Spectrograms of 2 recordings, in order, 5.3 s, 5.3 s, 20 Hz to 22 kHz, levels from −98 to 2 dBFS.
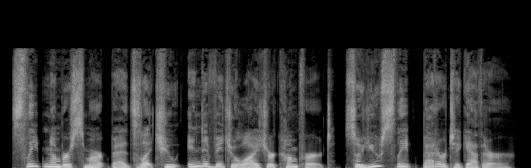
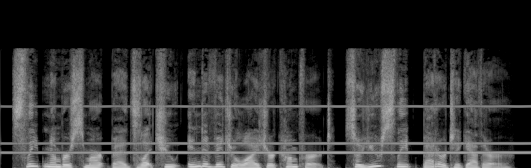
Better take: first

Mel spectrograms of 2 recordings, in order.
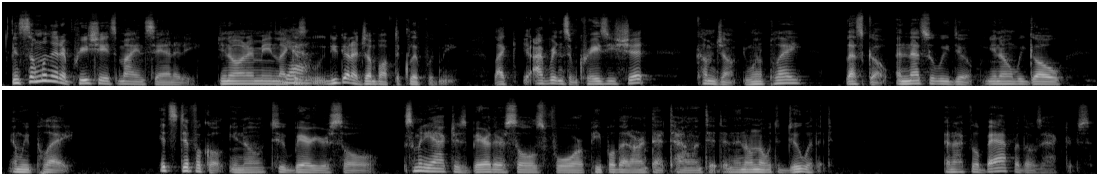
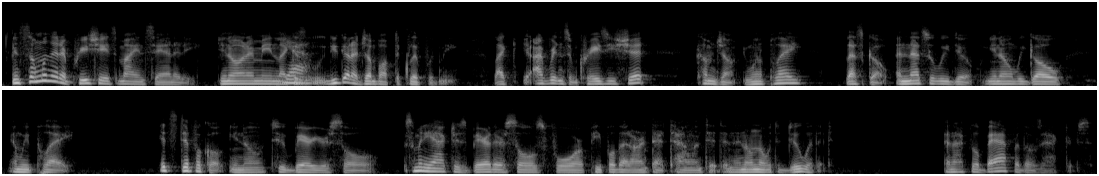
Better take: first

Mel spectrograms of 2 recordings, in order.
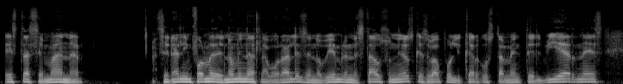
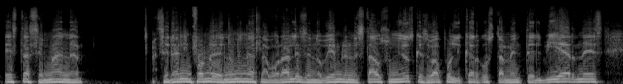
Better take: first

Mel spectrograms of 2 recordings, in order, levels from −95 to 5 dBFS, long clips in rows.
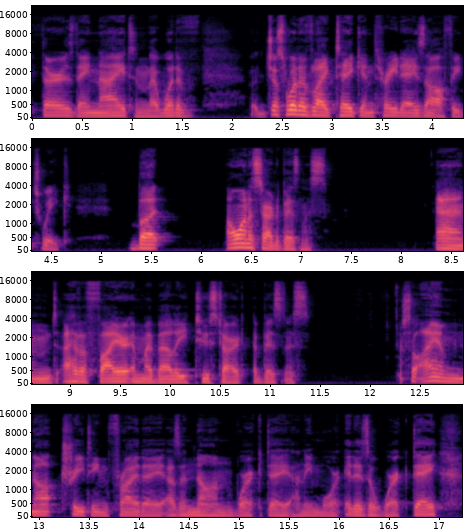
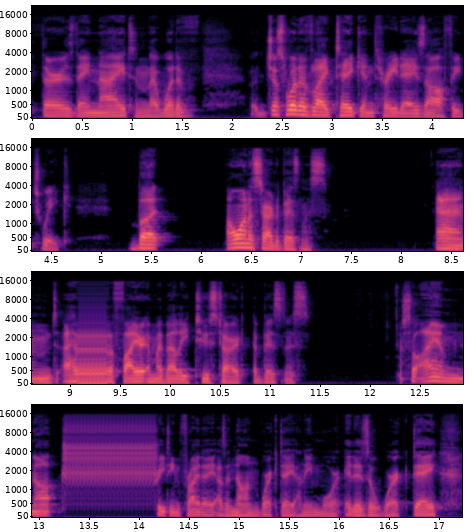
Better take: first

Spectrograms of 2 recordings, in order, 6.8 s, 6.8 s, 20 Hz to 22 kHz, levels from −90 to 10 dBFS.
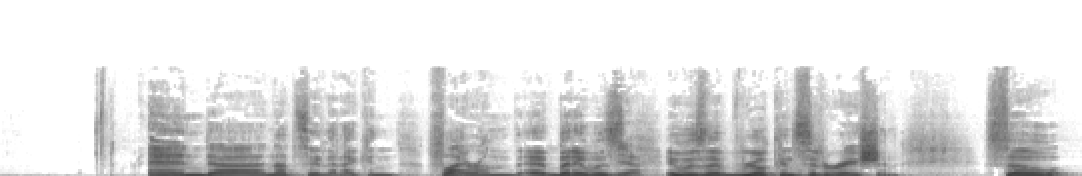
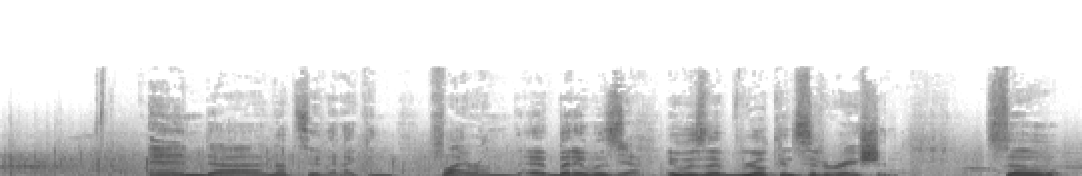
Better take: first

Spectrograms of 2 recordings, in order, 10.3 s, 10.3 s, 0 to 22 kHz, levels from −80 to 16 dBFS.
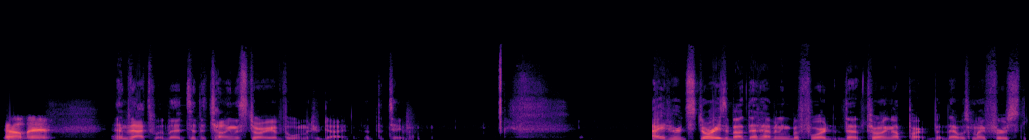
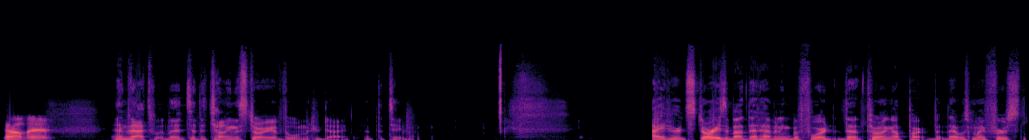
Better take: second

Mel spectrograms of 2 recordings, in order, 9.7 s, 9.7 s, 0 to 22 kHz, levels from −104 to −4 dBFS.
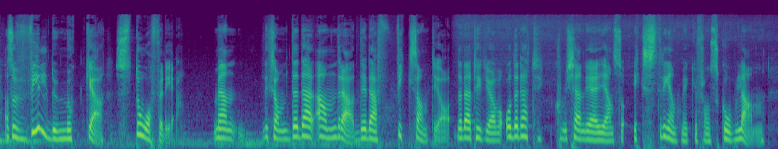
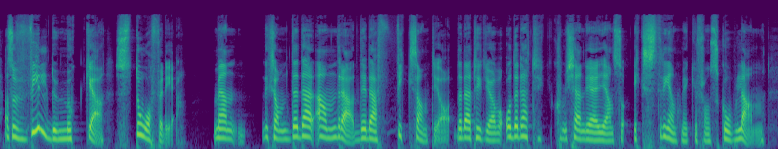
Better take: second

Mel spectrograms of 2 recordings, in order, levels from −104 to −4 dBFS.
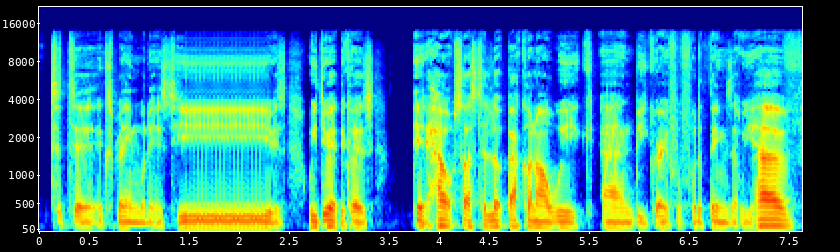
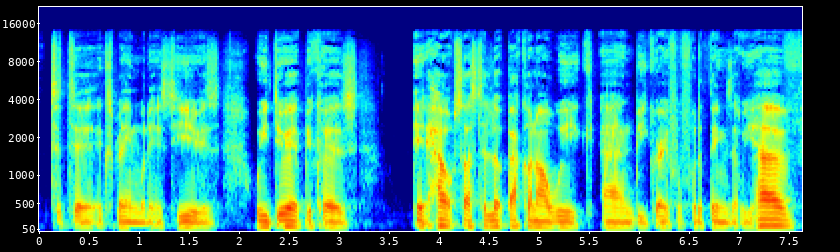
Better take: second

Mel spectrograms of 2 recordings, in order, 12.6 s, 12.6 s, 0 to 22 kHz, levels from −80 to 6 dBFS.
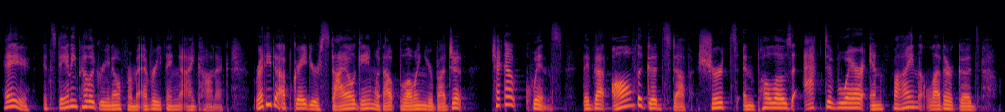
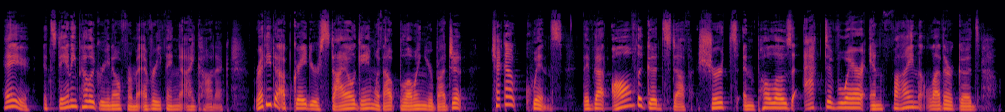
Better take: second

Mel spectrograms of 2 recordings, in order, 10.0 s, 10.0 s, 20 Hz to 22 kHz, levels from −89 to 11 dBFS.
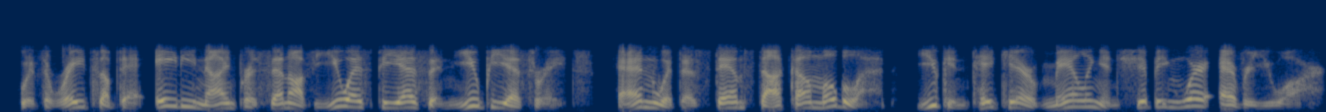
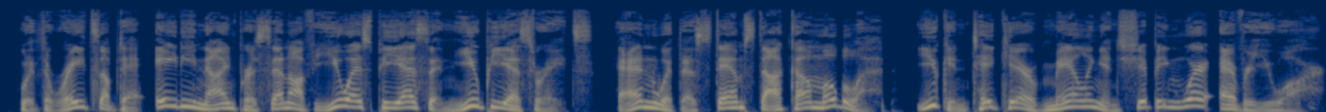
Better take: second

